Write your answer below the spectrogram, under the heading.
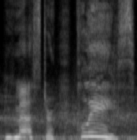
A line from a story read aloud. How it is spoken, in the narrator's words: begged the harried stranger in a louder voice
